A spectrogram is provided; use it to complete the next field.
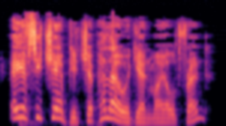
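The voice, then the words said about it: Rough put-on British accent. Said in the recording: “I feel like I should just do them in a British accent ... No, that's pretty rough.”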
